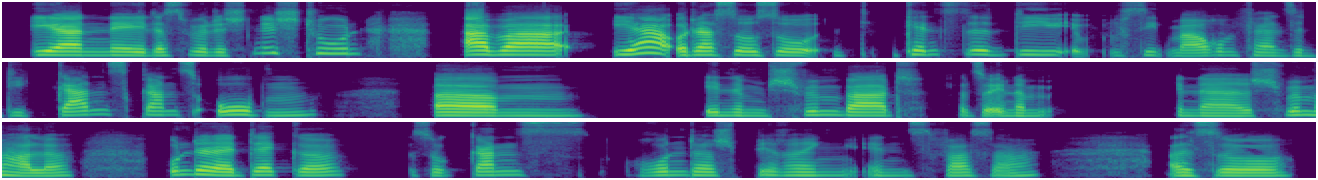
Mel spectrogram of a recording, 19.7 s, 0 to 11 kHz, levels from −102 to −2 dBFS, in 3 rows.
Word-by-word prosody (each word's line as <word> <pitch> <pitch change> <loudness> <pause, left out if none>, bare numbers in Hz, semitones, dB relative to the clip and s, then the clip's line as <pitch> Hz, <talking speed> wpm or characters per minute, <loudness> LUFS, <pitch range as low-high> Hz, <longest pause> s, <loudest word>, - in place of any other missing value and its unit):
Ja, 210 -1 +7
ne, 195 -1 0
das 185 +2 -5
würde 190 -2 -5
ich 180 - -10
nicht 320 0 -8
tun. 290 -2 -5 0.5
Aber 225 -1 +8 0.2
ja, 280 +7 +7
oder 215 +1 +4
so 205 0 -1
so, 190 0 -2 0.4
kennst 235 0 -3
du 235 -1 +1
die 220 +1 -9
sieht 185 +2 -14
man 160 0 -2
auch 170 +3 -1
im 195 - -13
Fernsehen, 175 -3 -9
die 175 -2 -15
ganz, 220 +4 -2
ganz 215 -1 -5
oben, 200 -2 -1 0.6
ähm, 175 -2 +4 0.6
in 185 -1 -3
'nem 170 -2 -8
Schwimmbad, 190 -4 0 0.2
also - - -8
in - - -1
'nem 165 +1 -6 0.6
in 175 -3 -11
'ner 160 -1 -2
Schwimmhalle, 185 -3 -2 0.4
unter 230 +2 +2
der 190 -3 +6
Decke 200 0 -2 0.3
so 180 -3 -11
ganz 205 0 -5 0.3
runterspringen 190 0 -5
ins 175 -2 -15
Wasser. 175 +1 -6 0.6
Also, 175 0 0
190 Hz, 130 wpm, -24 LUFS, 175-215 Hz, 0.6 s, Aber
